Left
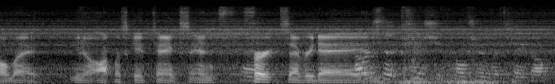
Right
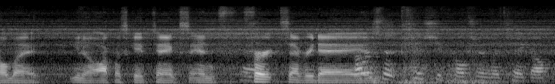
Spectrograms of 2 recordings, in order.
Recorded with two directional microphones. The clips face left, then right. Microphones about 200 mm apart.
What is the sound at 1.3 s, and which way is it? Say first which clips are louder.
Speech: right 3 dB; 10° right (ahead or behind).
